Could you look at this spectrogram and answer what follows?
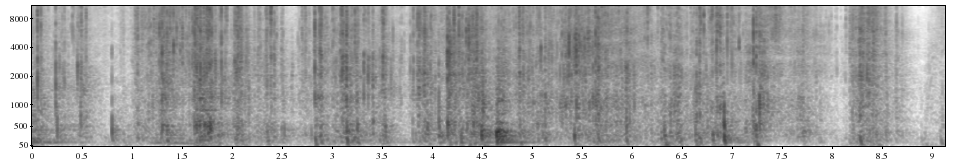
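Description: An international parcel from Almazan Kitchen being unwrapped, its packaging crinkling and tearing in a continuous close, busy rustle for about nine seconds, fading briefly near the end.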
